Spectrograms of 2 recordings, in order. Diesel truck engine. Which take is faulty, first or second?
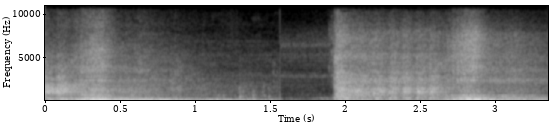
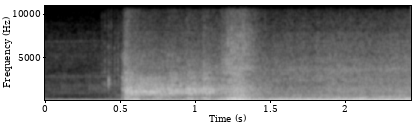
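first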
